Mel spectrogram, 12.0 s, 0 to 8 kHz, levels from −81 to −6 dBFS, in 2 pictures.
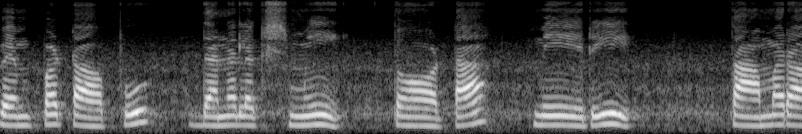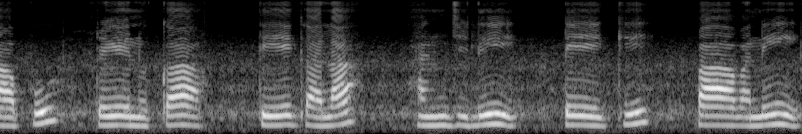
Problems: none marked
